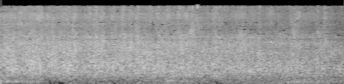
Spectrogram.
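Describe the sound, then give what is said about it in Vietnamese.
A Buddhist audience claps steadily for a few seconds to welcome a nun, a dense, loud wash of applause with no voices breaking through. “Toàn thể hội chúng hãy dâng cao tràng pháo tay để chào đón ni sư.”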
